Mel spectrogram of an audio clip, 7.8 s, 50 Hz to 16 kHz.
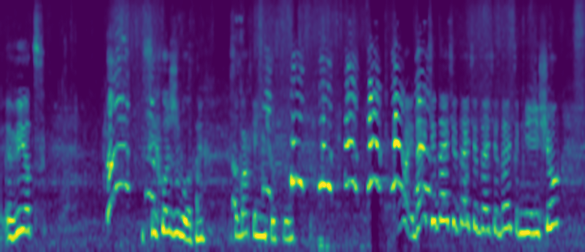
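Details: German Shepherd puppies, 26 days old, at feeding time in Odessa, Ukraine, squeal and whimper with high rising and falling whines, many short overlapping cries, while a man talks throughout indoors.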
